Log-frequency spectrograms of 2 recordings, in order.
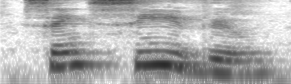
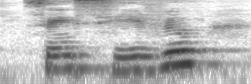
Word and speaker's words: sensível: Sensível. Sensível também, na separação silábica, nós temos 3 sílabas aí, né? Sensível. Ela é até acentuada, né? A gente sabe que o si é a sílaba mais forte. E já que ela é uma sílaba, né? Penúltima sílaba mais forte, né? Também podemos classificá-la como paroxítona.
